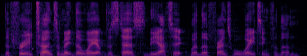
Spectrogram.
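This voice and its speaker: A man's voice: mid-range voice, animated, fast. A man reading storybook narration with casual asides, often stumbling and correcting himself. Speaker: narrator of a streamed fan-fiction reading.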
